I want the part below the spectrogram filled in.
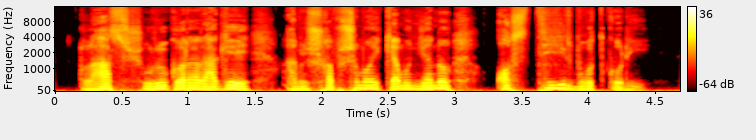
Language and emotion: Bengali, fearful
